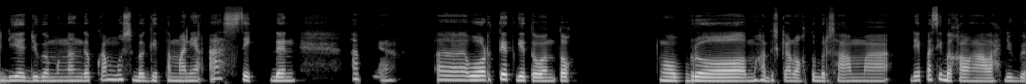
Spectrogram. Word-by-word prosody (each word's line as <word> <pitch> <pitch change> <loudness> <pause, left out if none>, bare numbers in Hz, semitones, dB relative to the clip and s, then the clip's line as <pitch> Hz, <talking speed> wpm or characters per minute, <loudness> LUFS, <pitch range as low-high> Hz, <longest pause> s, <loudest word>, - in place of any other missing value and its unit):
dia 180 +1 +1
juga 175 +1 -1
menganggap 175 +1 -3
kamu 215 +2 -2
sebagai 175 -5 -2
teman 175 0 -2
yang - - -22
asik, 205 -9 -3 0.2
dan, 175 0 +2 0.5
apa 250 -1 -6
ya, 185 - -9 0.5
eee, 200 -1 +1
worth 200 +3 +4
it, 235 - +9
gitu, 170 -3 +4
untuk 170 +1 0 0.8
ngobrol, 165 -2 +4
menghabiskan 170 -1 -4
waktu 155 +3 -4
bersama, 160 0 -4 0.2
dia 190 +2 -3
pasti 225 +2 -1
bakal 165 -2 +1
ngalah 150 0 -2
juga. 165 -1 -4
175 Hz, 145 wpm, -21 LUFS, 165-190 Hz, 0.8 s, it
